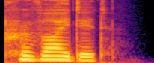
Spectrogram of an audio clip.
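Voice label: "provided", British English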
